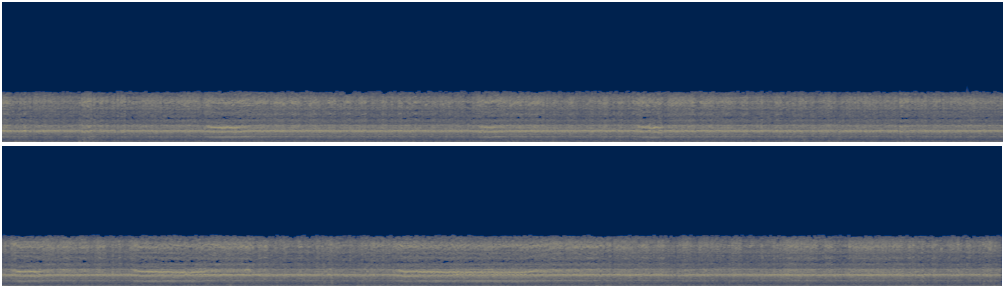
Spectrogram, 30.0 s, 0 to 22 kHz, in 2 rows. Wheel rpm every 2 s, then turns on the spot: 230, 230, 230, 230, 230, 230, 230, 230, 230, 220, 230, 220, 230, 230, 230.
none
